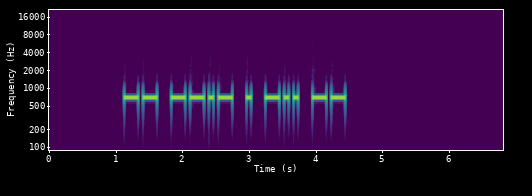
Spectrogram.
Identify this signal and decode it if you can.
Morse code, heard as a keyed tone, about 17 wpm, 700 Hz. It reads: MQEDM
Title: Code Groups - 5 Letter:Numbers - 17wpm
